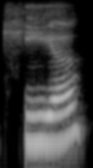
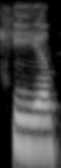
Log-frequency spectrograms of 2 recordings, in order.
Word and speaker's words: Kyia: It's pronounced Kia, like the Oh, car. Kyia, like the car. Okay, I Like the truly car. apologize. It is Kyia, okay. Yes. Kyia Mobley, guys. Kyia, just like the car.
